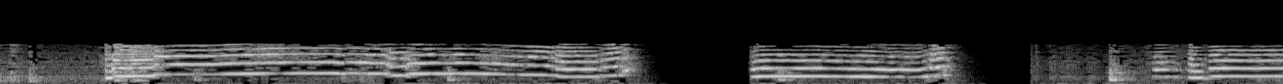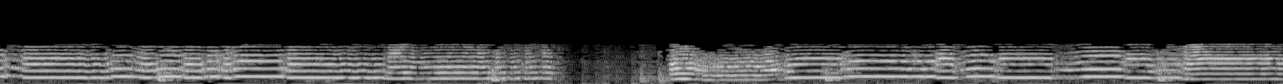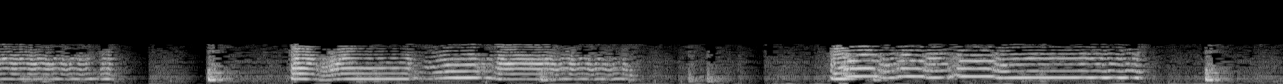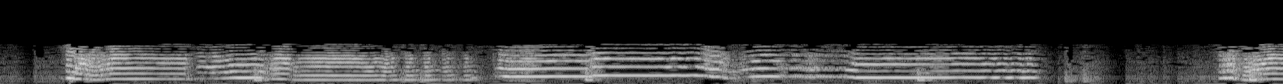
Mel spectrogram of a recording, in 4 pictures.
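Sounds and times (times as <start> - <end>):
clarinet accompaniment: 1.0 - 6.5, 7.5 - 9.7, 11.1 - 18.5, 19.4 - 26.9, 28.6 - 32.1, 34.0 - 37.2, 39.1 - 49.0, 50.7 - 51.3.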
